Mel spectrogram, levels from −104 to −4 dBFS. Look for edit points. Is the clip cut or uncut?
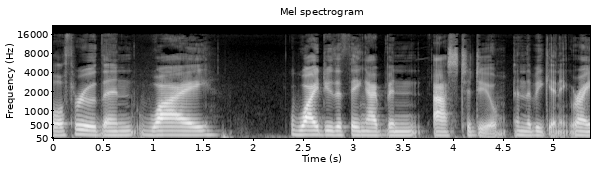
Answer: uncut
